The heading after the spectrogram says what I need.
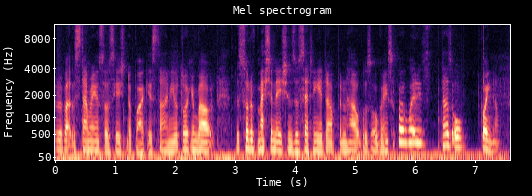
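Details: Adult talk show host; fluent speech.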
